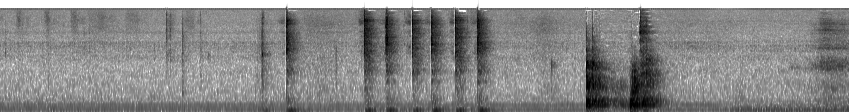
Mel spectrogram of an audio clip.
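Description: Small sharp clicks and taps of hard plastic and metal parts being handled. There are a few near three seconds, then a quick run of about eight over a second and a half, and two duller knocks around six seconds, over a faint steady hum.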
